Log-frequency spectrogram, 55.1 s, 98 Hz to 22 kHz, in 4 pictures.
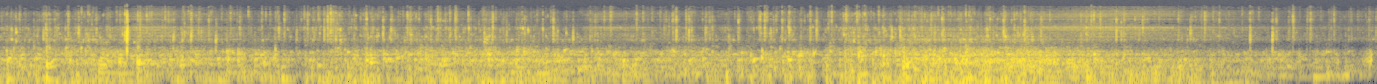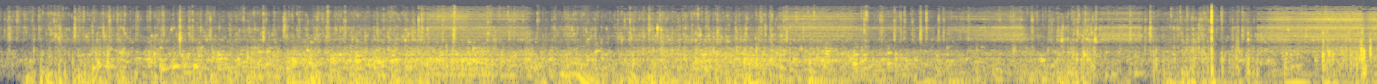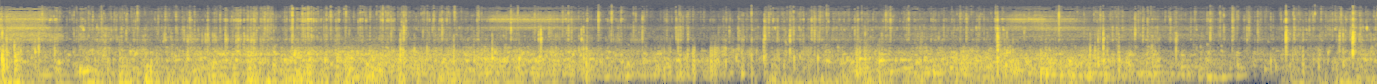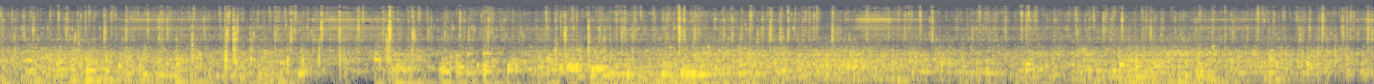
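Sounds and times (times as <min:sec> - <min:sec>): bubbling exhaust bubbles: 0:00.0 - 0:13.3, 0:14.0 - 0:39.6, 0:40.4 - 0:55.0
diver breathing through regulator: 0:18.0 - 0:19.2, 0:21.5 - 0:25.6, 0:26.2 - 0:28.3, 0:32.4 - 0:33.4, 0:37.6 - 0:38.6, 0:49.8 - 0:50.6.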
